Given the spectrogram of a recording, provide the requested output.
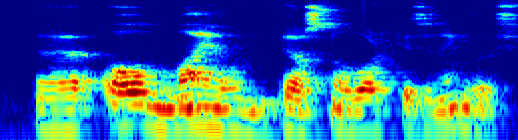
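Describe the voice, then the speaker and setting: In a Scottish accent, a man speaks at a moderate pace. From Scotland, Dundee. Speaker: retired architect and writer. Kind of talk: casual interview chat.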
